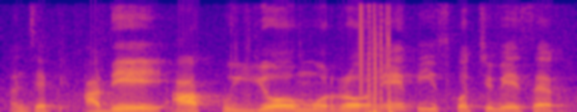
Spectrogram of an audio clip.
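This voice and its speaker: A man teaching a devotional scripture class who asks his listeners one rhetorical question after another and chants verses in a measured cadence. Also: medium pitch, noisy background. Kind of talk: devotional storytelling lesson.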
